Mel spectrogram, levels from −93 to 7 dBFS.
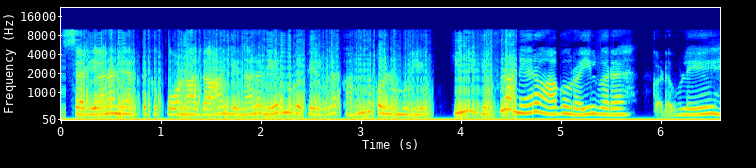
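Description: Throughout, a DC offset holds the whole waveform off the zero line, so it sits lopsided in the waveform view and shows a steady band at 0 Hz on the spectrogram. The speech is also dull and smeared, with nothing above 9.8 kHz: a flat spectrogram ceiling, likely from AAC compression at a low rate, around 32 kbps. From 0.0 to 4.56 s, just before "நேரம் ஆகும் ரயில் வர", buffer tearing gives a robotic 93.8 Hz buzz, which fits a 512-sample buffer. A small slice of each period replays audio from tens of milliseconds earlier, leaving regular hard joins and vertical striping.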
